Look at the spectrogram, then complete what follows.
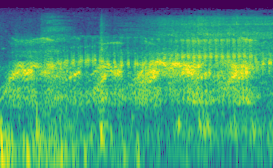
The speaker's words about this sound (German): Das ist ein Froschtümpel, das ist ein reiner Froschtümpel.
